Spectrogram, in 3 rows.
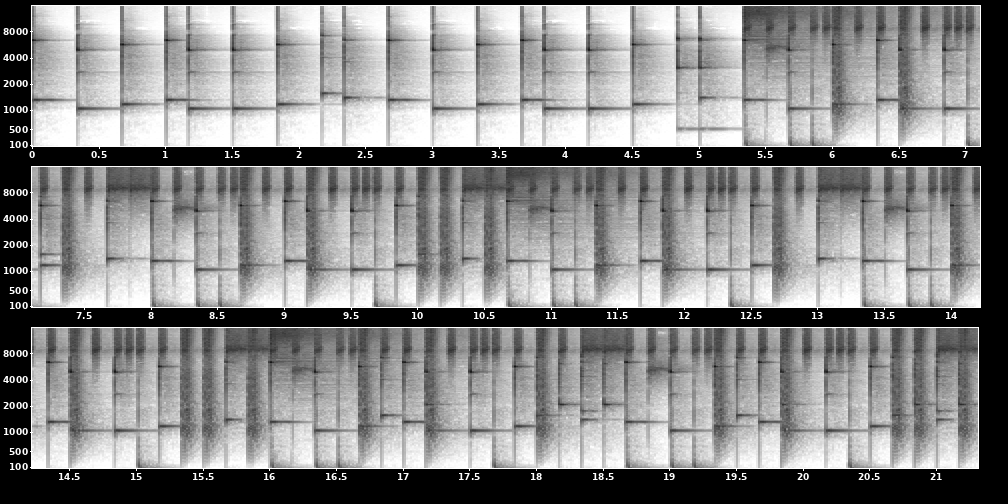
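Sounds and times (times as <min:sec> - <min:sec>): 
happy xylophone ringtone: 0:00.0 - 0:21.3.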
